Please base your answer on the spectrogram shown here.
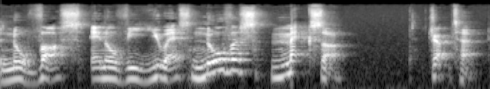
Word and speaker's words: Novus: pre-recording 5 minutes ago, I called it the fucking Nova drip tip, and it's not. It's called the Novus, N-O-V-U-S, Novus Mixer drip tip.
